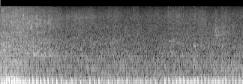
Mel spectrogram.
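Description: A motorbike engine hums past on a street.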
